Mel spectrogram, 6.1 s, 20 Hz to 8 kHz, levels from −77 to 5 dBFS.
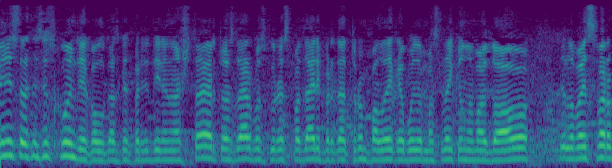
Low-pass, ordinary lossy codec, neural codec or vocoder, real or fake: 7.2 kHz; MP3, 32 kbps; autoencoder, 48 kHz, 128 numbers a frame, DAC-VAE, trained on Japanese speech; fake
